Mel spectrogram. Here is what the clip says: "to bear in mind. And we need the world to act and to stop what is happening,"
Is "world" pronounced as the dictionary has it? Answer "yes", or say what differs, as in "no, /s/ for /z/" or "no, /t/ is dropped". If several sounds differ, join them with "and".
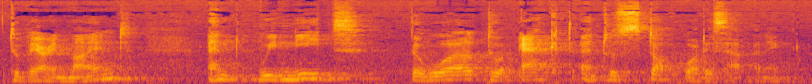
yes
